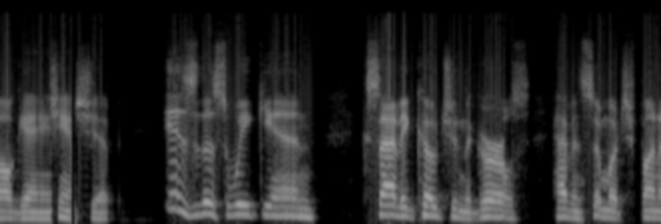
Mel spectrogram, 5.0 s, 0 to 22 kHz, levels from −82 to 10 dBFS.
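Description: Running under the whole of this speech clip is a filter restarted on every block: a steady buzz at 172 Hz that rises and falls with the level of the talking. Each time the filter starts a block from silence it throws a small transient, and those ticks land at a regular rate that fits a 256-sample block, so they fuse into a pitched buzz rather than separate clicks. On top of that there are compressed frames skipped at 0.37 s, 1.32 s and 3.76 s. Each one is a short blip where the audio suddenly jumps ahead, by around 150 ms at 0.37 s and 3.76 s and by a shorter stretch of roughly 50 ms at 1.32 s. Those jumps fit whole 23.2 ms frames going missing or being thrown out by the decoder. Finally, there's a CD skip from 0.53 to 0.56 s, right after the first of those frame jumps. You hear a brief mute of about 30 ms, then playback carries on from a different spot. That's the laser hopping to another turn of the disc's spiral after a knock or a flaw on the surface, so the sound picks up somewhere other than where it left off.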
